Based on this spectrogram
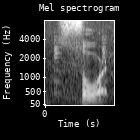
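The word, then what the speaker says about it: sword: что-то бросай свой меч и так слове меч мы не читаем w сорт дорогие друзья я надеюсь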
